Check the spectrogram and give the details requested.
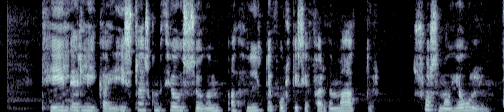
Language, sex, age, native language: Icelandic, female, 40-49, Icelandic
